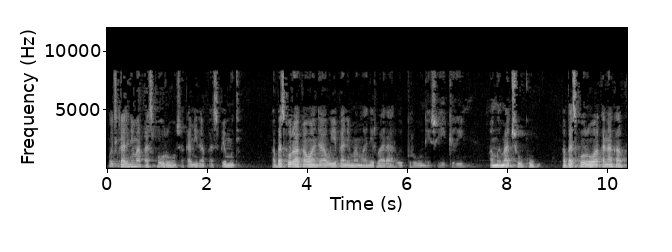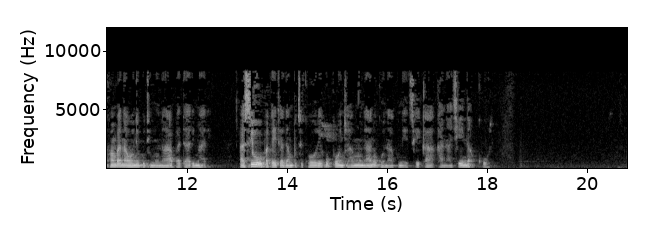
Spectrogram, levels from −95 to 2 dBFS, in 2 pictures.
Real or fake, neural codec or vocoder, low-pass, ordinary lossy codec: real; none; 10.8 kHz; MP3, 32 kbps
